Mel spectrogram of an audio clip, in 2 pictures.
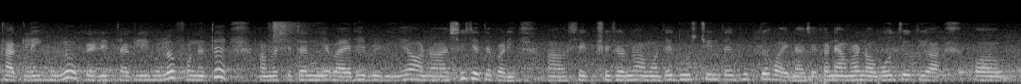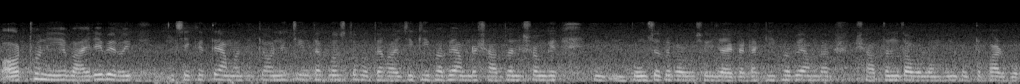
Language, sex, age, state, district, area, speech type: Bengali, female, 45-60, West Bengal, Purba Bardhaman, rural, spontaneous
